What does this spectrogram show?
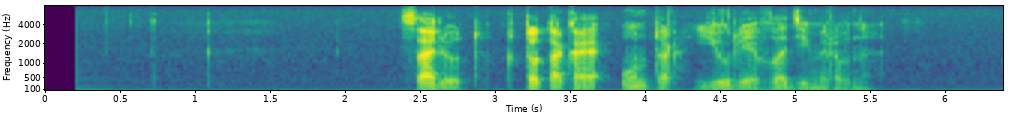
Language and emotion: Russian, neutral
